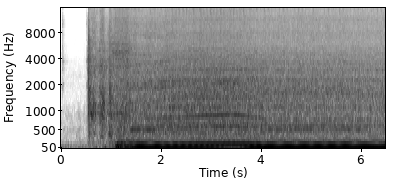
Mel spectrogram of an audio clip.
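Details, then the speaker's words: Honda Civic EP3 Type R engine started and idling with the accessory drive belt removed during inspection, to compare noise without the belt; catches after short crank, smooth, deep, even idle with no ticking or whine — normal idle without belt. "what I'm going to start this engine so you can hear the difference in the noise with the belt remove"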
